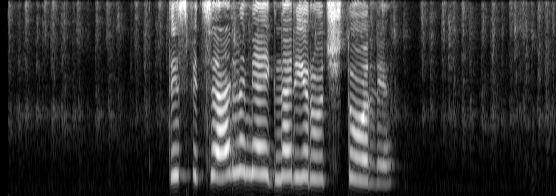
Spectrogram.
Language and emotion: Russian, angry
